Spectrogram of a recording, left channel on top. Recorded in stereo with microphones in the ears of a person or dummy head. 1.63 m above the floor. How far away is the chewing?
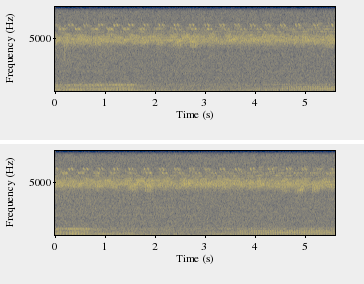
No chewing in this recording.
